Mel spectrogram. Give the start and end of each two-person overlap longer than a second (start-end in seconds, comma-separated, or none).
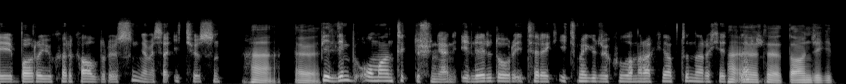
none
